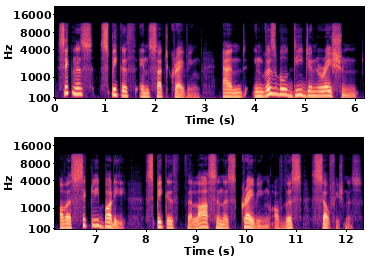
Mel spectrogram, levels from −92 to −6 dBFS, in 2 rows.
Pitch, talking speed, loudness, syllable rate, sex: 135 Hz, 90 wpm, -20 LUFS, 3.5 syllables/s, male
